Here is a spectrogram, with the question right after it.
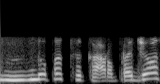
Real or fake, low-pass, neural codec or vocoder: real; 3.6 kHz; none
